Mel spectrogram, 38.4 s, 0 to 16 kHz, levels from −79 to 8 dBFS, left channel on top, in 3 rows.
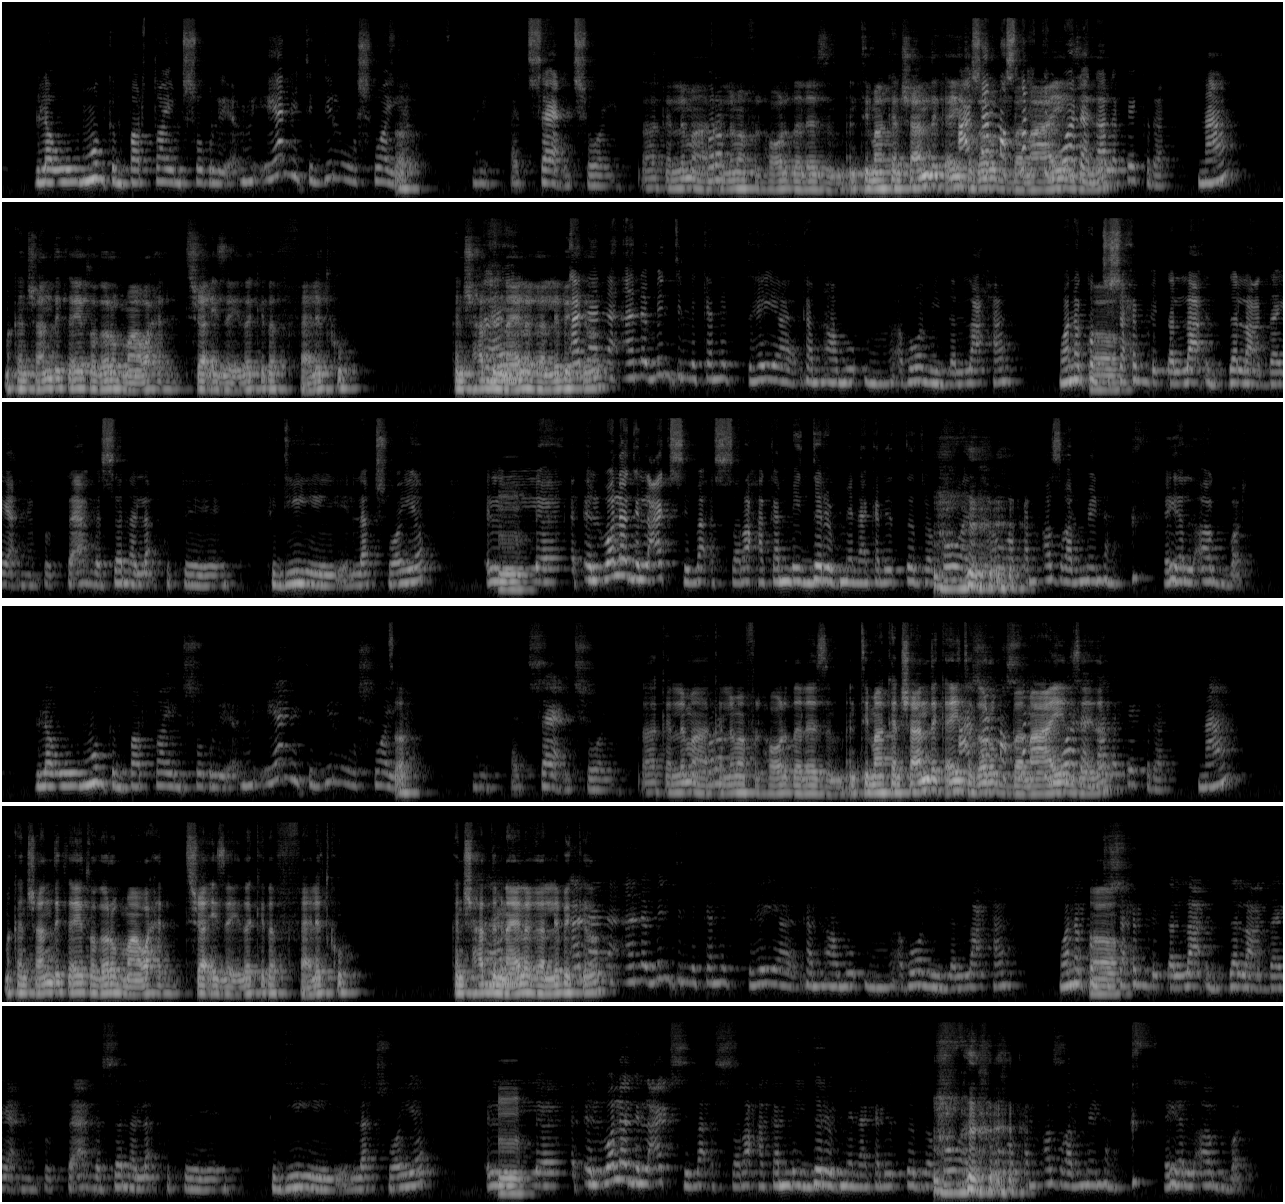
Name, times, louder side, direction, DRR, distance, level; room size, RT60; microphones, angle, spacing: voice 1, 0.3-4.1 4.7-6.2 7.0-7.3 9.6-11.7 12.0-12.3 17.6-18.0 18.5-22.9 23.4-27.9 28.3-29.9 30.5-36.8 37.2-38.1, left 4 dB, 85° left, 8 dB, 1.7 m, -36 dB
voice 2, 6.4-11.1 12.8-16.3 17.3-18.8 23.7-24.0 30.6-30.8 34.9-35.8, right 1 dB, 35° right, 5 dB, 2.3 m, -30 dB
21.5 x 12.5 x 4.0 m, 0.42 s
head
